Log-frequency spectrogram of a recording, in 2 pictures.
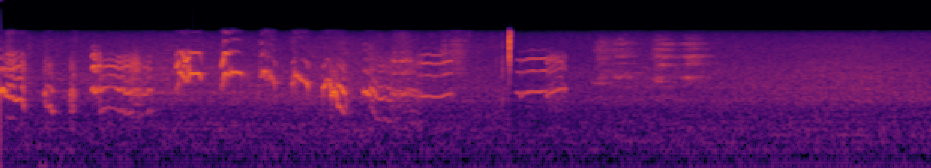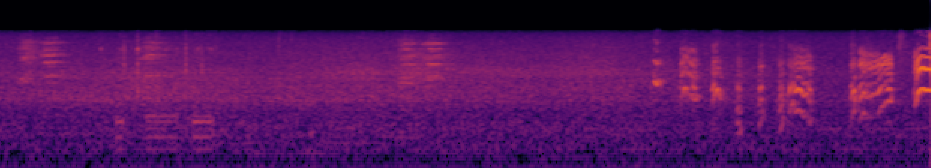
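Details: Male Shih Tzu puppy giving bursts of short, high whimpers at the start and again near the end, with a long quiet stretch of faint background hiss between.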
